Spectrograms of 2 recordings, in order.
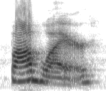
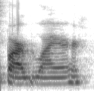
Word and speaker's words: barbed wire: commonly supposedly just another one pronounced Bobb wire Bob wire it's barbed wire not Bob I don't know who Bob is it's not okay I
